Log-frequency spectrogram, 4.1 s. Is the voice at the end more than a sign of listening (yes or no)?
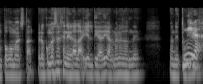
yes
